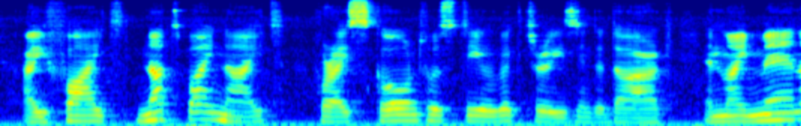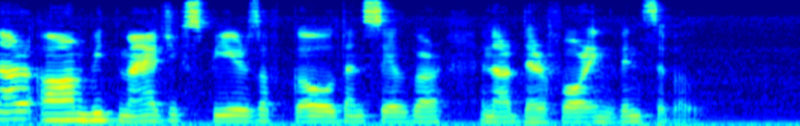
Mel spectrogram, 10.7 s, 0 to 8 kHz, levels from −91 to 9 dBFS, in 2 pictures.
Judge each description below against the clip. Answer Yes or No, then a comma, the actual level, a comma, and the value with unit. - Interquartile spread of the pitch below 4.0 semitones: Yes, average, 2.8 semitones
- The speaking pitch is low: Yes, low, 130 Hz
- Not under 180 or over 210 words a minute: No, average, 170 wpm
